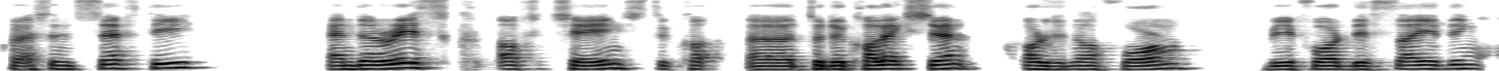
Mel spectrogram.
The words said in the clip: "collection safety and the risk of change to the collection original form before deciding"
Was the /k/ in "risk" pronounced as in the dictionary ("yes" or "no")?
yes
